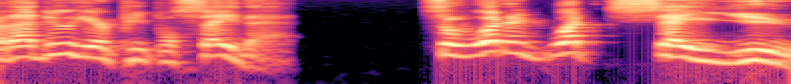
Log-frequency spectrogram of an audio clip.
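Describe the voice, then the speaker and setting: A man with a high pitch. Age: 60s. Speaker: real estate coach. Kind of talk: group coaching session. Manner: animated.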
